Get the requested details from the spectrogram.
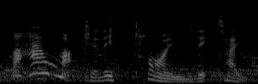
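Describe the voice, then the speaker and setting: A woman puts on a character voice at medium pitch and a moderate pace, with clear background noise behind her. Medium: video game. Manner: matter-of-fact.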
